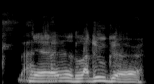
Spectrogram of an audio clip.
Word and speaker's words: Laduguer: To the point where it gets that thing with the hero, and I know I'm going to say their name wrong, the Ladugar. – Ladugar.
